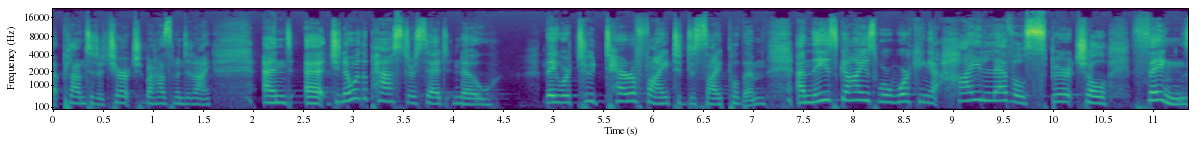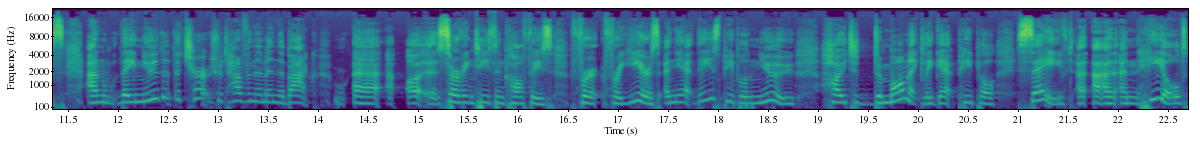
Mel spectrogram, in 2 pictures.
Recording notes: Glasgow Prophetic Centre hosted by AsOne at Heaton Baptist Church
